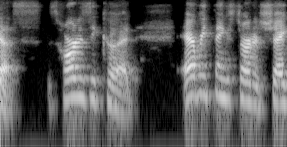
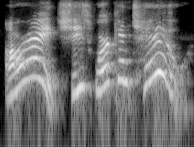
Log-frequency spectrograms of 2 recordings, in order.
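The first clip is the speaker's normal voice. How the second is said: husband conceding; 10 semitones higher than usual. Retold or imitated. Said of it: "to understand that".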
